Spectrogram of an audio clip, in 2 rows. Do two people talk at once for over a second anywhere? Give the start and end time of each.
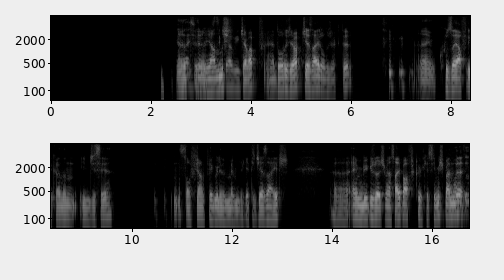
2.5-3.8

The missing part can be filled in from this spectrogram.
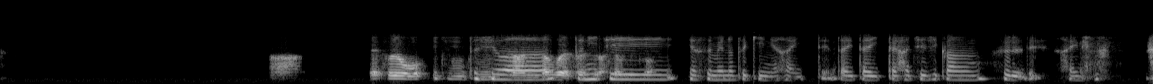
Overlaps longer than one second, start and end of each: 4.7-6.5

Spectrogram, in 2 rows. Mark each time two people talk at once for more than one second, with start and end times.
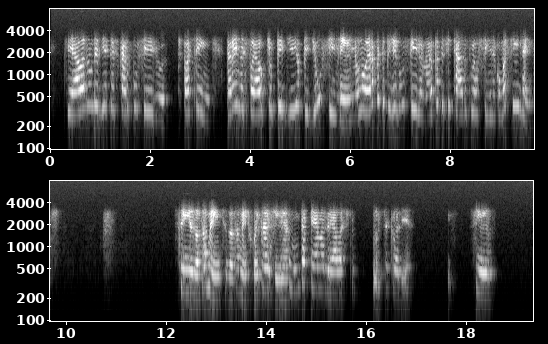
none

